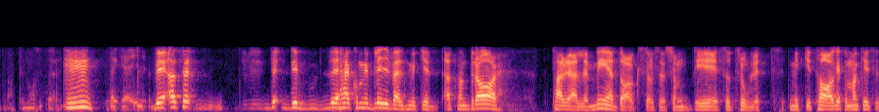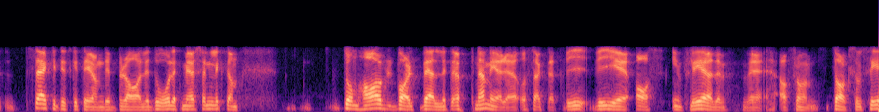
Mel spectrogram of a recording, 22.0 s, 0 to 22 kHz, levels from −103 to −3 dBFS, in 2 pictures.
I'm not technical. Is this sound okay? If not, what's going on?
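No. The whole clip has passed through the AMR narrowband mobile codec, the old phone-network speech format. Nothing above about 3.8 kHz survives, so the voice sounds boxed-in, and the heavy compression leaves it plainly buzzy and synthetic from start to finish.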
